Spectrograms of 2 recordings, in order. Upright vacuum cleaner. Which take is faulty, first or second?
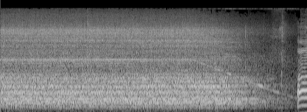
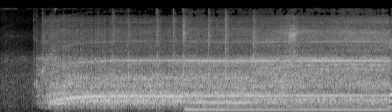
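second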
